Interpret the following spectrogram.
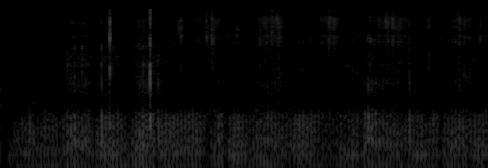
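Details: A cat purring softly and continuously, a low rhythmic rumble with a few faint clicks and rustles in a quiet indoor setting.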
